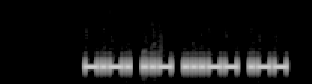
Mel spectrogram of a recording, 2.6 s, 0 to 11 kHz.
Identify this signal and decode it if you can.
Morse code, heard as a keyed tone, about 34 wpm, 700 Hz. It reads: CU3W
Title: DXCC-100 Call Signs - 4 Characters - Repeated 3x - 35wpm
